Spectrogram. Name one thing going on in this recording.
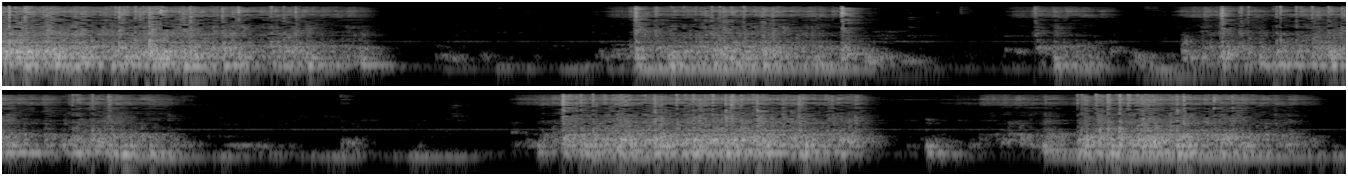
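A sewing machine runs in short bursts of rapid stitching.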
